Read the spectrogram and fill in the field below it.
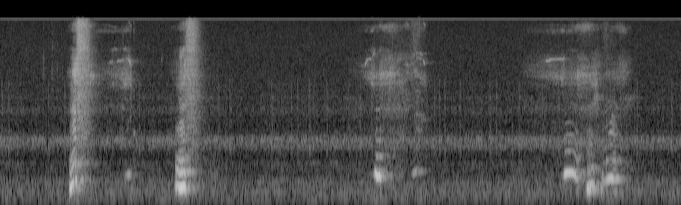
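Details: A male Pembroke Welsh Corgi 'talks' in short, throaty bursts, part grumble and part yip, spaced irregularly a second or more apart, trying to get his owners' attention; steady hum behind.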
